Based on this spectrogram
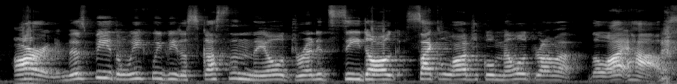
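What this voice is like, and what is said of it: Put-on accent. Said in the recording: “If you could not tell by my accent.”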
